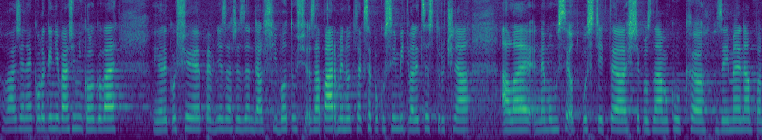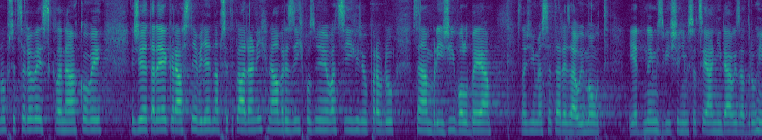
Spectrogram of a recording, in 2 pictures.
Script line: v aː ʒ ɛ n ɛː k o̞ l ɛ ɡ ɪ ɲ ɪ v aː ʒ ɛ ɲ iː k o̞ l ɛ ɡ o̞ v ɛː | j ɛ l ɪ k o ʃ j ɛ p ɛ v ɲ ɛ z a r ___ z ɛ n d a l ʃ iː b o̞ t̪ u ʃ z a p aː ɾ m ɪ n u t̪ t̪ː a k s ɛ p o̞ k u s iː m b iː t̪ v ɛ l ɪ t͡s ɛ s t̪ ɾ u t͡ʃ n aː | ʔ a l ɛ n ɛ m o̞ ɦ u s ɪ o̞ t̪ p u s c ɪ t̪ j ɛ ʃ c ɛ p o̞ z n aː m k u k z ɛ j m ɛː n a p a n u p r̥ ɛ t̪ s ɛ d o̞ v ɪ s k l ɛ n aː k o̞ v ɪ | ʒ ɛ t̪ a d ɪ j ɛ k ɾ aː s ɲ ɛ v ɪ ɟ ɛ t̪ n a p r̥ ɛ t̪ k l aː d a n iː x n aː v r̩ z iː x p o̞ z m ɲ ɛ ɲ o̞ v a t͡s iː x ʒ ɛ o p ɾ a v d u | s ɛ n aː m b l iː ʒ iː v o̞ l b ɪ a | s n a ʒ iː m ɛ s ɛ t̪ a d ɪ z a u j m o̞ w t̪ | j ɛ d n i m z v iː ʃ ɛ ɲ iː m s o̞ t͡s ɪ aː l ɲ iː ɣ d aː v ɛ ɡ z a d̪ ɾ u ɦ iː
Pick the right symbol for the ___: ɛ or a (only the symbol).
ɛ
